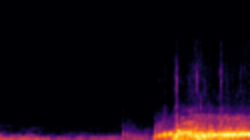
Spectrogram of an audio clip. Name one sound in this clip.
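A string orchestra plays a sustained chord.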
